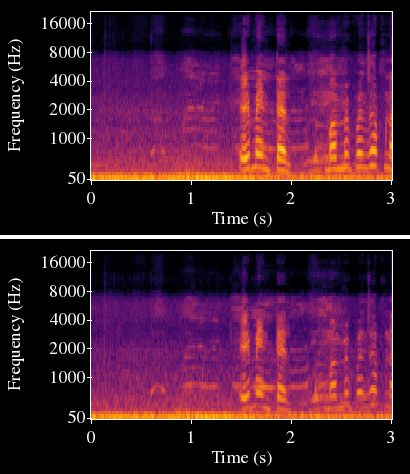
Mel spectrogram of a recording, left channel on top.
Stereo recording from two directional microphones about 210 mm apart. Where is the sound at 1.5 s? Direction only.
25° left (ahead or behind).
